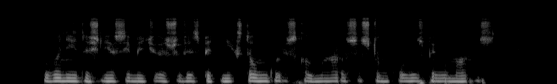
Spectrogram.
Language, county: Lithuanian, Marijampolė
